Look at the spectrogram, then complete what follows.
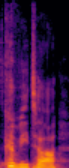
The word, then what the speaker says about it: Kavita: no you know what my name is Kavita this is how you say it ask me a million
